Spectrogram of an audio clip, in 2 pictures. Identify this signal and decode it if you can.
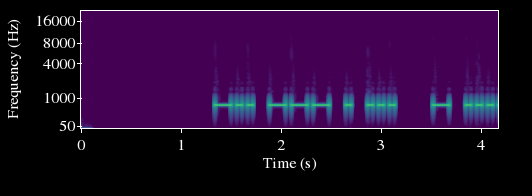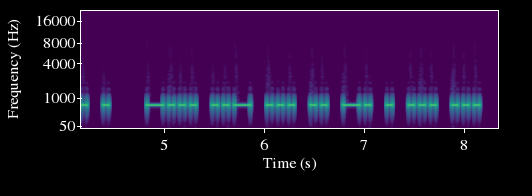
Morse code, heard as a keyed tone, about 22 wpm, 700 Hz. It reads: DOES THE BUSINESS
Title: Sentences from Top 1600 Words 22wpm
